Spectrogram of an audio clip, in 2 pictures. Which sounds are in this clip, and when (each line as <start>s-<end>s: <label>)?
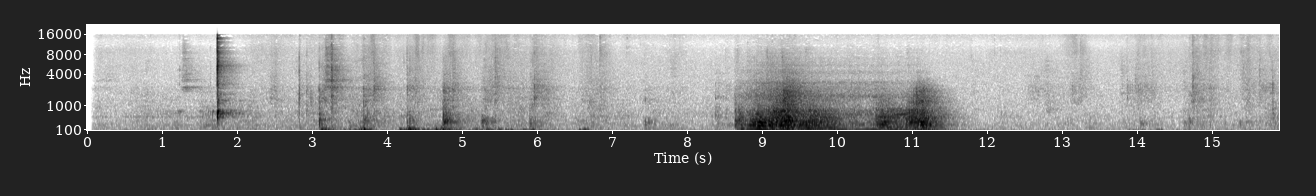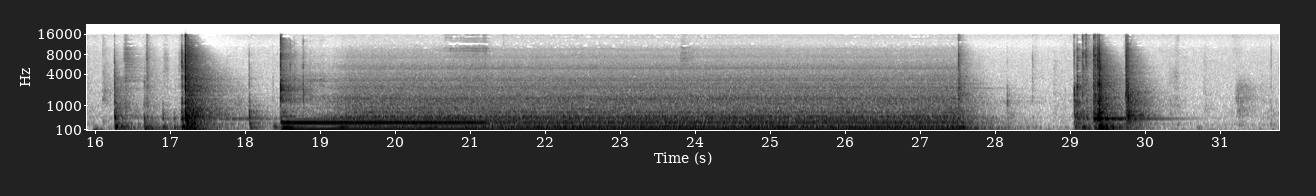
1.4s-2.1s: light switch
2.6s-8.4s: footsteps
12.0s-15.9s: footsteps
16.0s-30.5s: microwave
